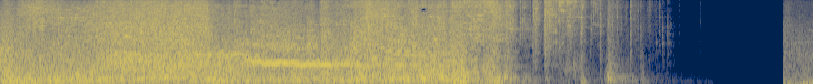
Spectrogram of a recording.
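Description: Loud crash with glass shattering and debris clattering, which dies away about five seconds in and leaves silence.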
